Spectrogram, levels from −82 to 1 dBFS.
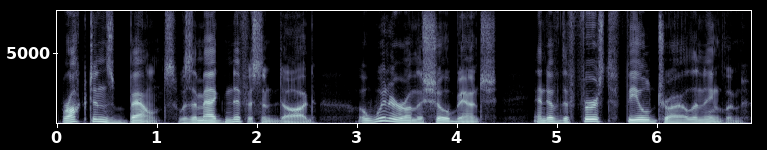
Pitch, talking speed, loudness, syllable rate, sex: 110 Hz, 175 wpm, -19 LUFS, 4.4 syllables/s, male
